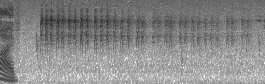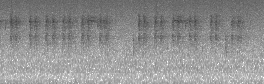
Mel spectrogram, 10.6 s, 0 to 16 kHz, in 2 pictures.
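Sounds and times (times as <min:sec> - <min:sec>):
speech: 0:00.0 - 0:01.0
disturbed great spotted woodpecker Dendrocopos major kik alarm calls: 0:00.7 - 0:10.2.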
